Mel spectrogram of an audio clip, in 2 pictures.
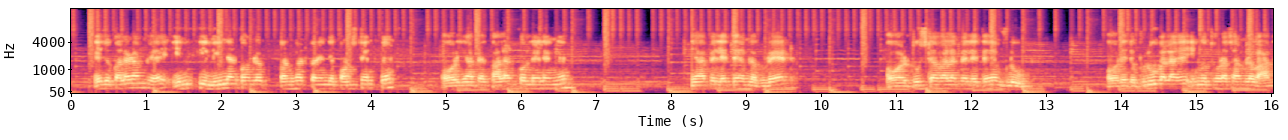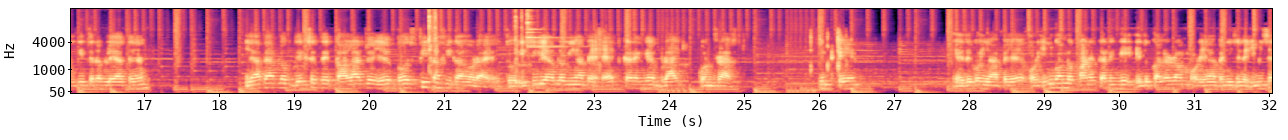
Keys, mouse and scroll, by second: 19.1 scroll up 1, 21.1 scroll down 1, 22.0-22.8 scroll up 1, 26.1-27.7 typing, 26.7 click, 28.2-32.0 drag.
